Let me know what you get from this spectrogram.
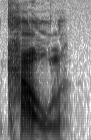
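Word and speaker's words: cawl: But Stu, interestingly, I found out this week that I've actually been pronouncing call incorrectly. It's apparently cowl.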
